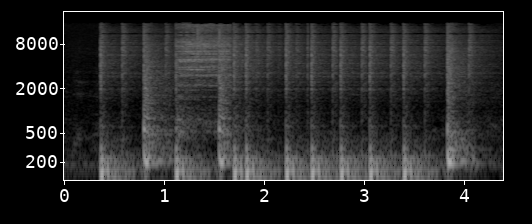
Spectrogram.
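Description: A drum machine starts a programmed rock beat about a third of a second in: kick, snare and hi-hat in a quick steady pattern with a cymbal crash, cutting off just before the end.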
